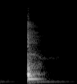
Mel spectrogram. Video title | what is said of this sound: Episode 117. Taking out the China lifters out of a 5.7 eagle hemi. | I take a body hammer like this and I tap on it. See if there's a different sound, you know, to see if I can tell if something's loose.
